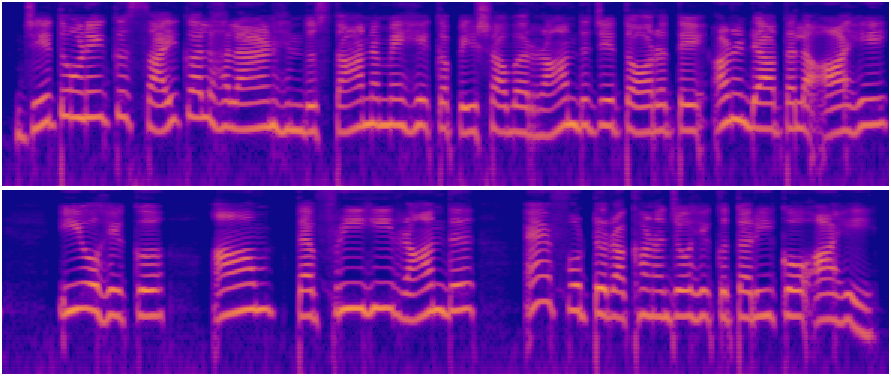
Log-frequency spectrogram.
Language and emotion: Sindhi, neutral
